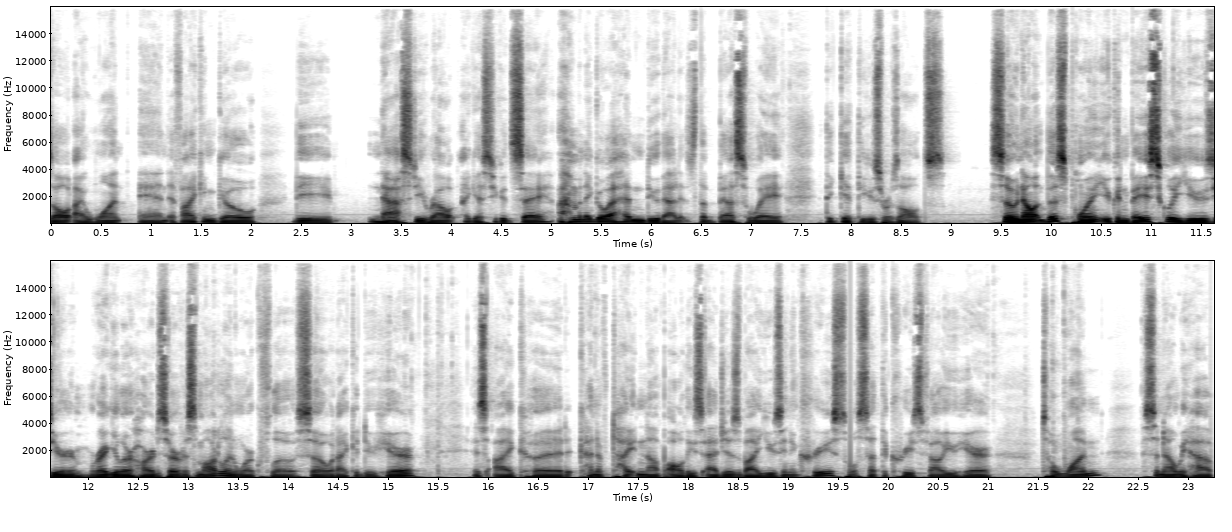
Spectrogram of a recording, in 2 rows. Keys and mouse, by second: 9.3-19.3 drag, 14.3 Tab, 19.1 n, 21.6 KP_1, 21.7 Return, 22.5 Tab.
